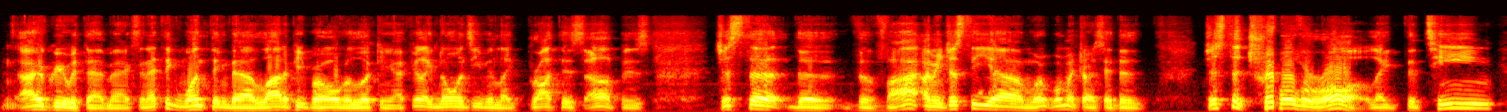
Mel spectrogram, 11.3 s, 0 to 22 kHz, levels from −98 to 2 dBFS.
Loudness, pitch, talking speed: -17 LUFS, 100 Hz, 270 wpm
